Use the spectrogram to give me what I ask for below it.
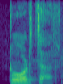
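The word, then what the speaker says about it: torture: তারপরে টর্চার, TURE, চার, টর্চার, অত্যাচার বা জুলুম।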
